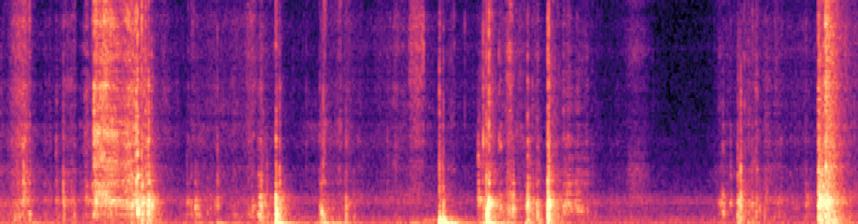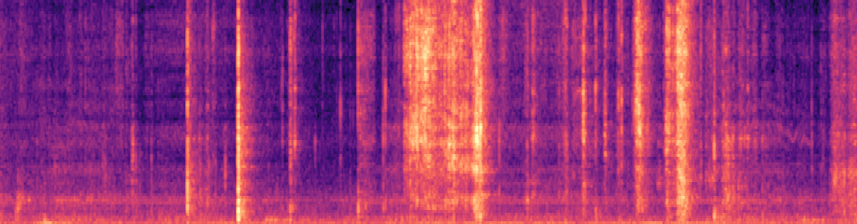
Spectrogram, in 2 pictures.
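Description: A Panini Mosaic football hanger box being opened by hand: the cardboard box handled and the pack's silver wrapper torn open, in a series of irregular short rips and crinkles, with a longer rustle about ten seconds in.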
